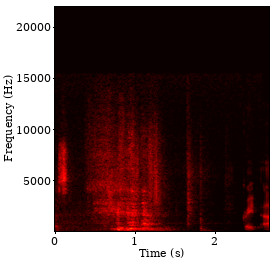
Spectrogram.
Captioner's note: background chatter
